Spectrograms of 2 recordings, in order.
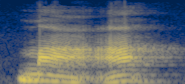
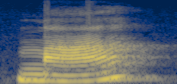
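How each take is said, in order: First: The pitch stays very low and deep. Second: The pitch rises like a question. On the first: It means horse. "repeat after me for the valley tone" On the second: It means hemp. "repeat after me for the rising tone"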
